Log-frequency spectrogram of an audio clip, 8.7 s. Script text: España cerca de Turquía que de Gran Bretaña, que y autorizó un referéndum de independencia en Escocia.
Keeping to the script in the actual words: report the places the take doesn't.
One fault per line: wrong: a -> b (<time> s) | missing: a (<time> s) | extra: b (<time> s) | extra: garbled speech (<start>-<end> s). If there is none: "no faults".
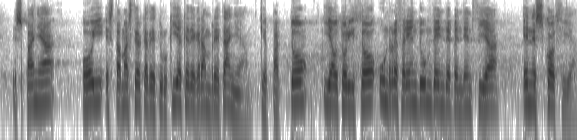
extra: hoy está más (1.2 s)
extra: pactó (4.0 s)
